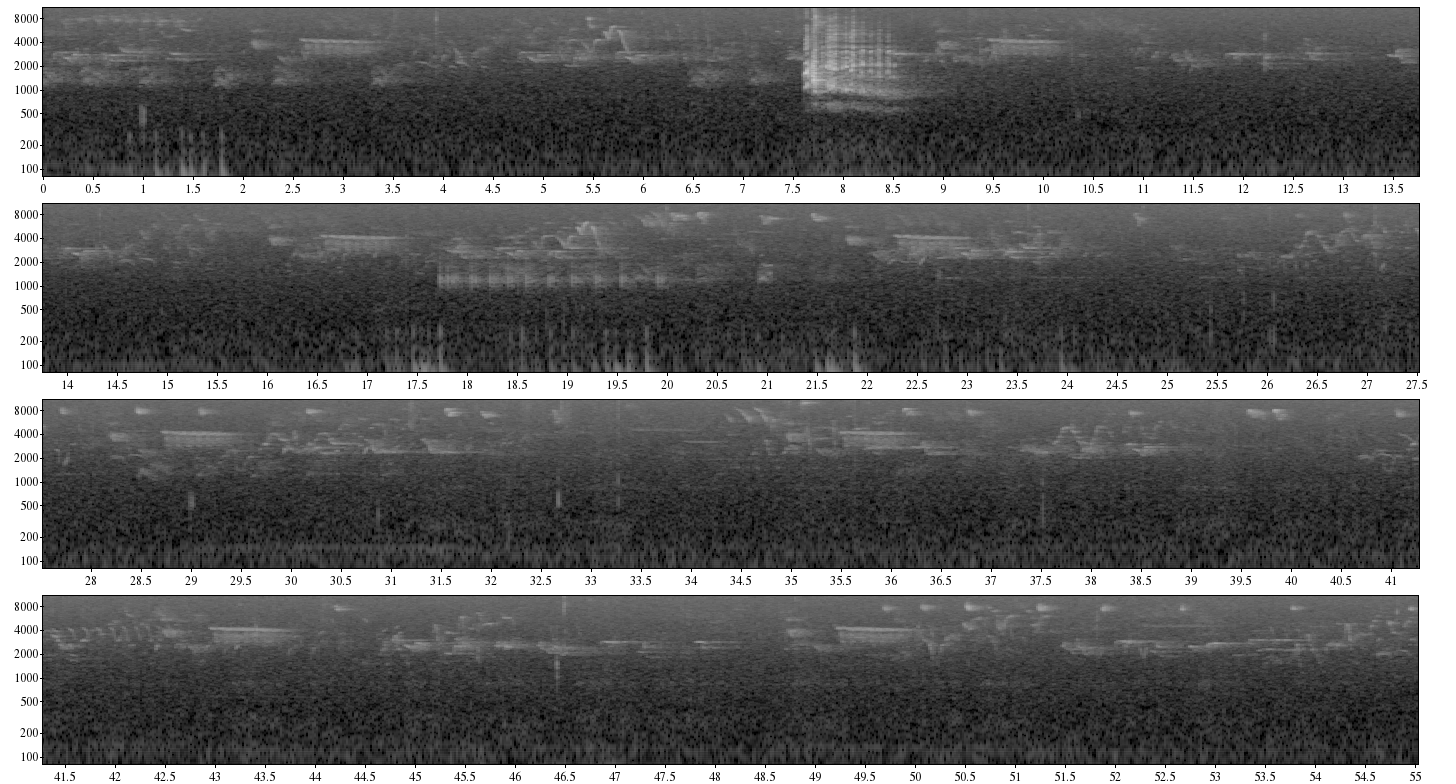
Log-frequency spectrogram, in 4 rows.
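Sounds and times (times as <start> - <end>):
bird calls: 0.0 - 55.0
low rumble of background noise: 0.0 - 55.0.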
